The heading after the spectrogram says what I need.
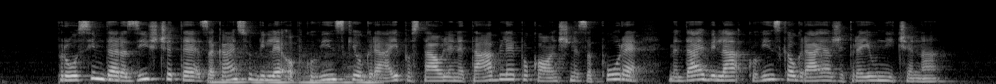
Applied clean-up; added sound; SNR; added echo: none; Bowed string instrument; 5 dB; none.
